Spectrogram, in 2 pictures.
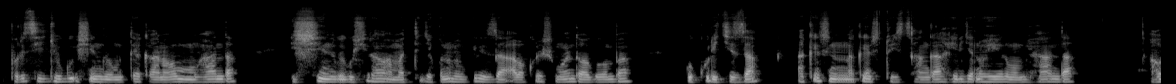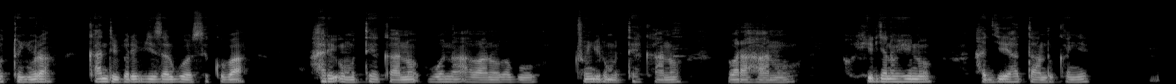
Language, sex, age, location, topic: Kinyarwanda, male, 18-24, Kigali, government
